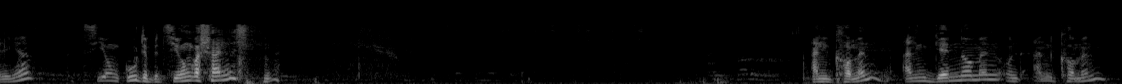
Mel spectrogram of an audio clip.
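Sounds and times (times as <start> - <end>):
speech: 0.0 - 2.9, 8.1 - 11.2
pen scratching on paper writing by hand: 4.0 - 6.5.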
